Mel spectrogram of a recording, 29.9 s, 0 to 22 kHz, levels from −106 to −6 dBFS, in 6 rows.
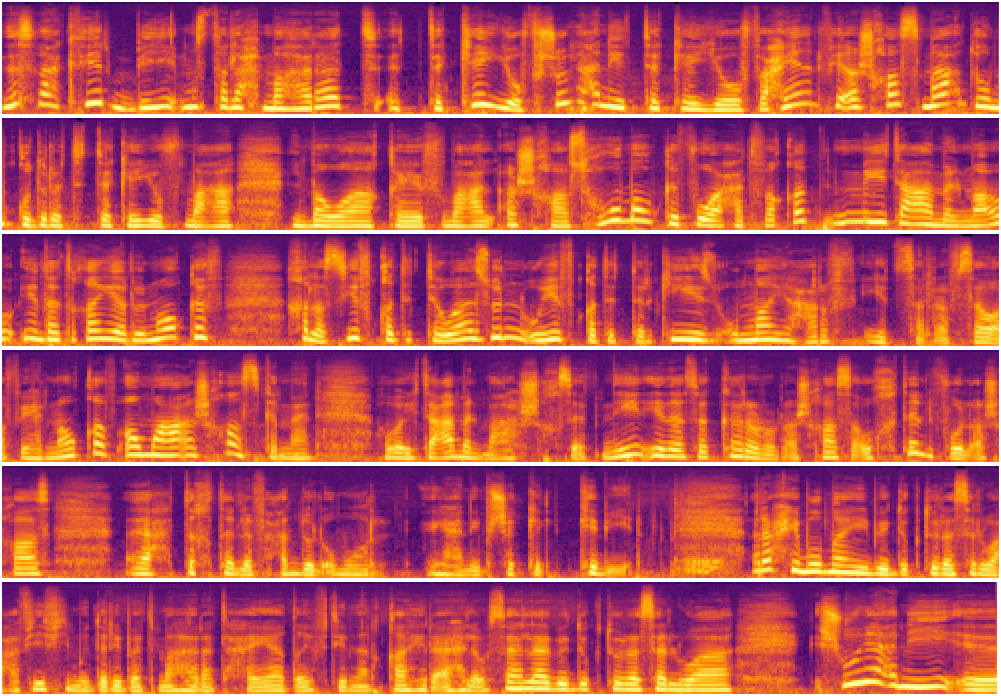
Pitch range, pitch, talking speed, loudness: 170-275 Hz, 205 Hz, 155 wpm, -14 LUFS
